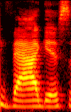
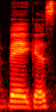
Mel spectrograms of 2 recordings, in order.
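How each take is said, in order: First: VAGUS said as VAG-us, short A; short-A version of VAGUS; imitated odd Vegas. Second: Said in the usual way. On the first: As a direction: rhyme the start of VAGUS with bag. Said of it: "people say Vagus instead of Vegas". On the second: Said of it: "instead of Vegas".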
